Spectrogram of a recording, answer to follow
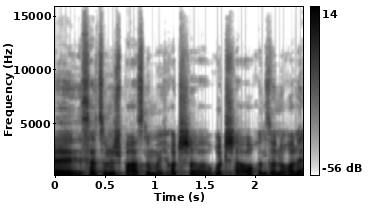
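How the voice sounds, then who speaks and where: A man speaks over noticeable background noise. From Duisburg, Ruhr area, Germany. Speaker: artist and art festival organizer. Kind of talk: casual interview.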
